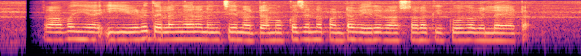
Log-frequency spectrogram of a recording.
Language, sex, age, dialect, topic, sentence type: Telugu, female, 25-30, Telangana, banking, statement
